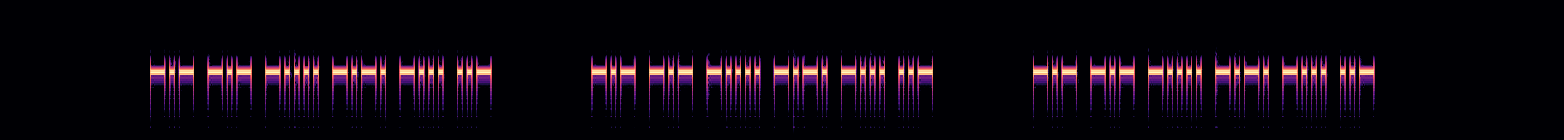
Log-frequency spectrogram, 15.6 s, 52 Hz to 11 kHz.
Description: Morse code, heard as a keyed tone, about 25 wpm, 700 Hz. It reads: KK6CBU KK6CBU KK6CBU
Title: USA Call Signs - 6 Characters - Repeated 3x - 25wpm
